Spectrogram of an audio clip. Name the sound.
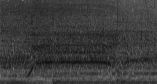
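audience screaming and cheering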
